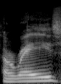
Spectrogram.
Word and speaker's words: Arise: perfect for your audience it's arrays like raising funds and you work hard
